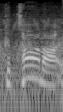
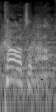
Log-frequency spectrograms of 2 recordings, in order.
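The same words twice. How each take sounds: First: The stress is not on the first syllable. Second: The stress is on the first syllable. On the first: This is the usual English way. The speaker calls it wrong. "instead of being uh, katana" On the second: This is the Japanese way. The speaker calls it right. "preface the first syllable first"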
